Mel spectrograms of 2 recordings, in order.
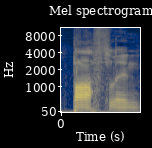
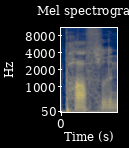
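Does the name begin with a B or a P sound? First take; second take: B; P. First: The name begins with a B sound. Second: The name begins with a P sound. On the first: The speaker calls it wrong. "that's Bofflin" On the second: The speaker calls it right. "Pofflin is how it's pronounced"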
